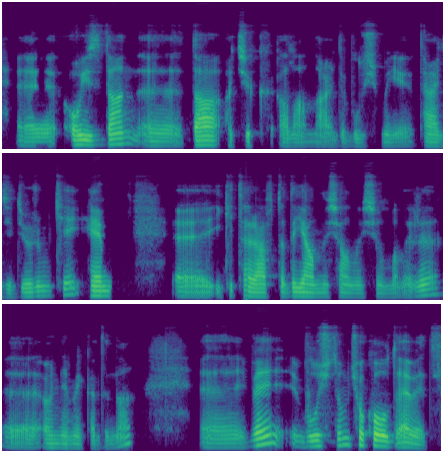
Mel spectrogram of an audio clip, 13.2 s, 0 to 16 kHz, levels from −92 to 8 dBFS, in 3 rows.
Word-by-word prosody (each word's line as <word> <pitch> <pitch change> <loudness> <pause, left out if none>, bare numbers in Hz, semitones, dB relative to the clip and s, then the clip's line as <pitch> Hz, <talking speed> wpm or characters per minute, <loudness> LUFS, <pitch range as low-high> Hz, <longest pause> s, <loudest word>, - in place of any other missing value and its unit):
Eee, 100 -1 -2 0.2
o 120 - +6
yüzden, 125 +3 +3
eee, 100 -2 -3
daha 110 0 +7
açık - - -3
alanlarda - - -7
buluşmayı 90 0 -8
tercih 95 -1 -2
ediyorum 105 +6 -3
ki 145 +5 -3
hem, 120 -1 +6 0.7
eee - - 0
2 - - -9
tarafta 100 -2 +2
da 110 - +2
yanlış 100 -1 +2
anlaşılmaları, 95 +8 -3
eee, - - -11 0.4
önlemek 95 -2 -5
adına, - - -7 0.7
eee, 105 0 -5
ve 180 +7 +5 0.2
buluştuğum 135 +5 +1
çok 155 -2 +1
oldu, 130 -3 +7
evet. 95 -7 +1
105 Hz, 125 wpm, -25 LUFS, 100-125 Hz, 0.7 s, daha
